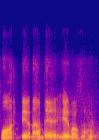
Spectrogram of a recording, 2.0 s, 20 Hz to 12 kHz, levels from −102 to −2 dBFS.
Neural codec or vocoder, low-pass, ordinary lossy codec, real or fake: codec, 16 kHz, 2 kbps, X-Codec, HuBERT features, trained on general audio; 7.2 kHz; Opus, 32 kbps; fake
